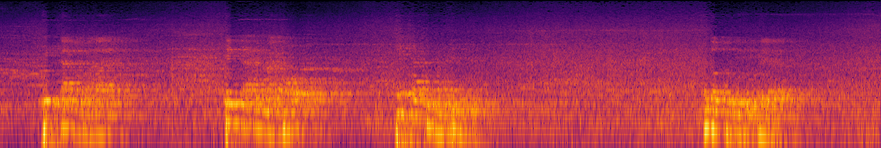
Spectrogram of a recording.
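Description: A young man speaks with emphasis into a microphone, heard through loudspeakers in a reverberant hall.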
